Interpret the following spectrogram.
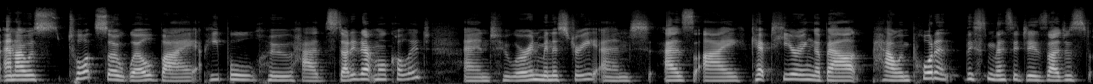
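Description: Earnest young woman, low voice. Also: fairly bright tone, clean tone. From Australia. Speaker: guest. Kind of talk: podcast interview.

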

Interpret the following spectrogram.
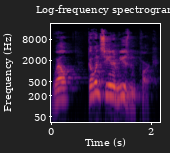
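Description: A man's voice: a little high, sing-song, moderate pace, a little mellow, pitched above the performer's own voice. A man doing a wild-eyed rambling priest. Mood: feverish. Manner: wild, rambling, feverishly insistent. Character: agitated unhinged middle-aged male priest. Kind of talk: audiobook character voice. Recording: roomy echo.

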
